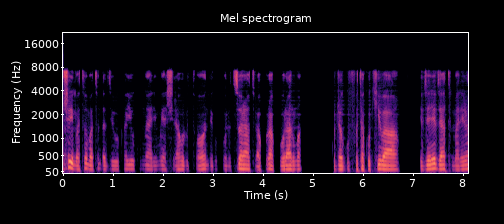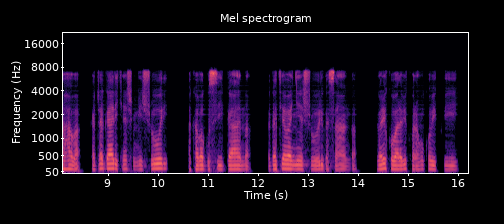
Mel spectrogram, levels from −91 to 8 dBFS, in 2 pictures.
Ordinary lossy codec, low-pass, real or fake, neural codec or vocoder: Opus, 64 kbps; 7.2 kHz; real; none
